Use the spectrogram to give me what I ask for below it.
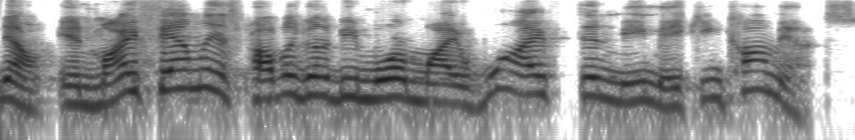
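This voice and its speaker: A man talks loudly in a high voice with lively intonation. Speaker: software trainer. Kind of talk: webinar tutorial. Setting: online webinar from home.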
